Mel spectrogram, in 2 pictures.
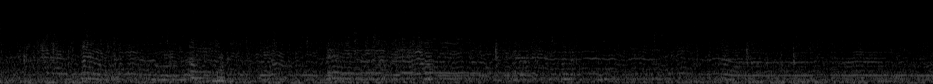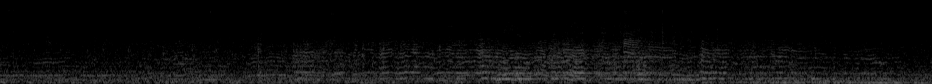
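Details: Honeybees kept by beekeepers, a dense continuous buzzing of many insects with steady wingbeat tones layered around the low-mid range, shifting in pitch as individual bees pass close, with no other clear sounds.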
